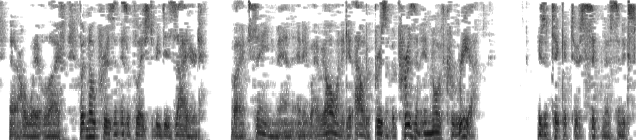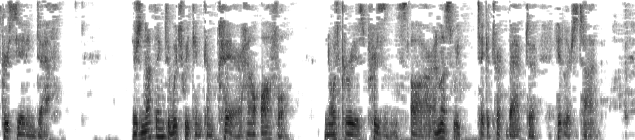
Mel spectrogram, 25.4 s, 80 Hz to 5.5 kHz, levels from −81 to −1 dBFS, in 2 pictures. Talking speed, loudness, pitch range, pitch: 145 wpm, -16 LUFS, 90-150 Hz, 115 Hz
